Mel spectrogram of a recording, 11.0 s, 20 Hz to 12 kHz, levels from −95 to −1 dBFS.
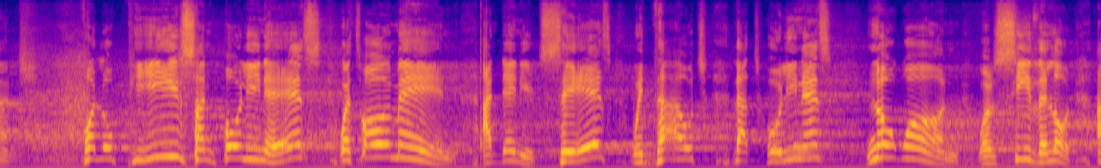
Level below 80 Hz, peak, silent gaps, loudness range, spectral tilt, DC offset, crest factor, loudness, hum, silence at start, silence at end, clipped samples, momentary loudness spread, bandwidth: -54 dBFS; 0 dBFS; none; 3 LU; -2.5 dB/octave; under 0.1%; 20 dB; -19 LUFS; none; 0 s; 0 s; under 0.1%; 12 LU; 12 kHz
